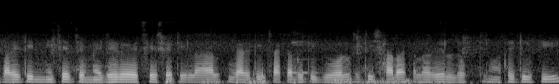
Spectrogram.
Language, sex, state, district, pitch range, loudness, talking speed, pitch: Bengali, male, West Bengal, Malda, 110-120 Hz, -26 LUFS, 195 wpm, 115 Hz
